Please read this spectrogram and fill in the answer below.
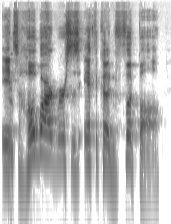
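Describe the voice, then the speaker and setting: Middle-aged American male podcast host, fairly high voice, chatty and effusive, conversational interviewing. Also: very animated, normal speed, a bit bright. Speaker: podcast host, sports broadcaster.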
